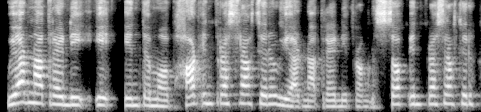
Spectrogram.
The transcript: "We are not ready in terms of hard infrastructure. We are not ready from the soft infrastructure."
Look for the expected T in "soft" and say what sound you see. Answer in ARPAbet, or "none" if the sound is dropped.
none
